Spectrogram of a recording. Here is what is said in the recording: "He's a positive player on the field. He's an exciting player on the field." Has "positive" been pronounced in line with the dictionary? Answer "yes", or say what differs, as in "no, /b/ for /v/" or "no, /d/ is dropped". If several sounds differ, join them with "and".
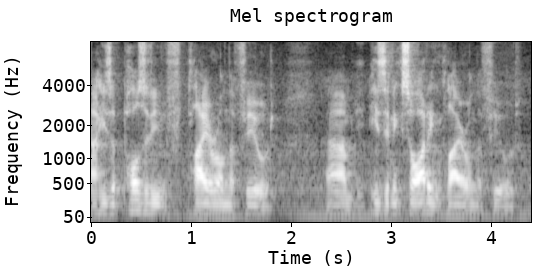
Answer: yes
